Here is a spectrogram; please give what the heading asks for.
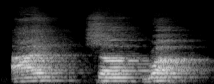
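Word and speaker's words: עשרה: So you're gonna pronounce, you're not losing anything on the last sound, okay? It's gonna be I-Shara, okay?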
